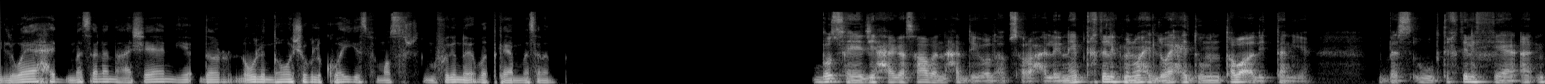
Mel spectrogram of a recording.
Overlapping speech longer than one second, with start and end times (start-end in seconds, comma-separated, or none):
none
